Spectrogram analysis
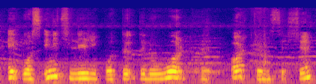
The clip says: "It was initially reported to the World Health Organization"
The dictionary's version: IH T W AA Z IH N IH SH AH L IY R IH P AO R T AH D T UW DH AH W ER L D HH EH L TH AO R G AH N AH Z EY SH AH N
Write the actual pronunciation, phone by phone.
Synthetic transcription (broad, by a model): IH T W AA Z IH N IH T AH L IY R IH P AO T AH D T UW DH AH W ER D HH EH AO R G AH N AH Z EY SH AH N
